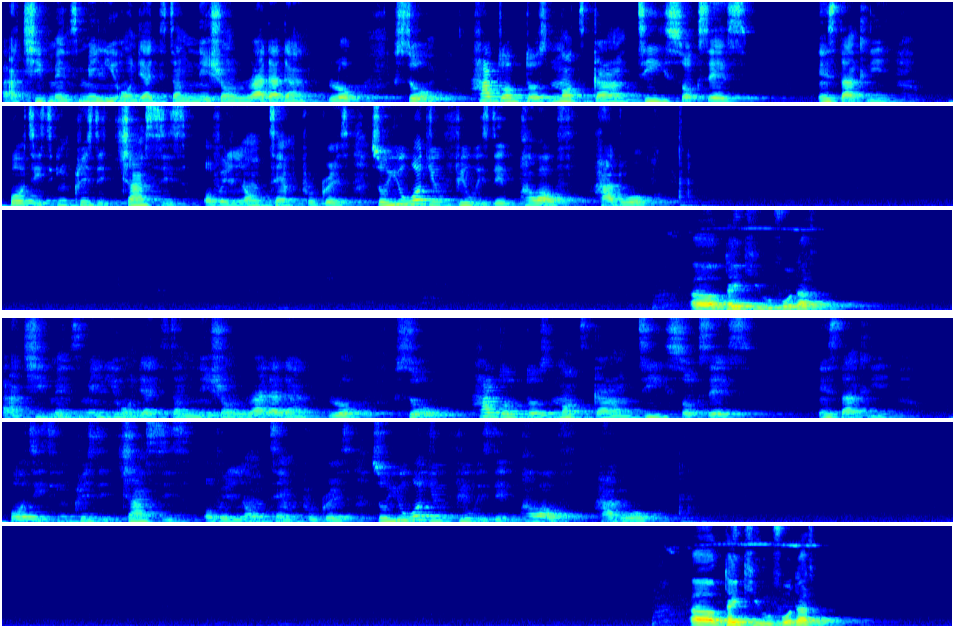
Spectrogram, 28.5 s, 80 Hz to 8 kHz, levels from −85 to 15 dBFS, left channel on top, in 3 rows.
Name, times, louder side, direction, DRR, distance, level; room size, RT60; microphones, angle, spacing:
voice 1, 0.0-3.6 3.9-4.4 4.7-7.4 8.2-9.1 9.5-15.2 15.4-16.0 27.0-27.1, left 6 dB, 85° left, 9 dB, 0.4 m, -40 dB
voice 2, 25.9-27.2, right 3 dB, 70° right, 8 dB, 0.4 m, -26 dB
5.7 x 3.2 x 2.4 m, 0.85 s
head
